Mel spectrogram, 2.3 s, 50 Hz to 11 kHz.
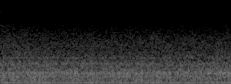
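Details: Emerson 1895 Series 52" ceiling fan CF4352PB04, KB-55 stack motor, mid-late 1980s, on high speed: quiet, steady airy whoosh with a faint constant motor hum, slightly more than expected, and no grinding or ticking. Running normally.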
